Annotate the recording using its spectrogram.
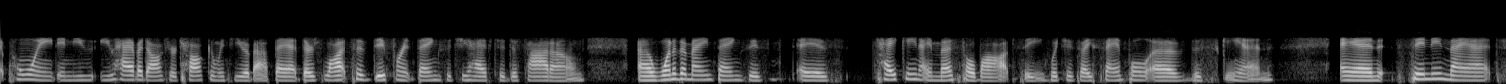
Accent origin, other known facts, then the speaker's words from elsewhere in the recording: Tennessee, United States; accent: southern; I am from Tennessee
